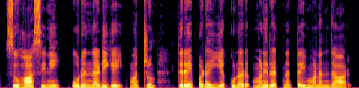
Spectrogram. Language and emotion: Tamil, neutral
